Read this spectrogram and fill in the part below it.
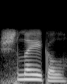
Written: August Wilhelm von Schlegel

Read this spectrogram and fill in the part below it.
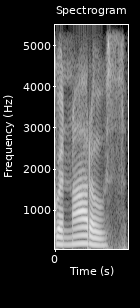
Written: Enrique Granados

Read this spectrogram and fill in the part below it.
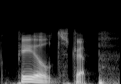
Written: fieldstrip

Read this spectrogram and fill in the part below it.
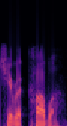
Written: Chiricahua

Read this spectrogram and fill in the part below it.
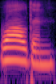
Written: Walden Pond

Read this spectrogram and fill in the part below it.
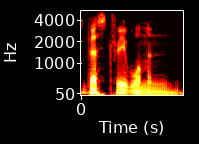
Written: vestrywomen

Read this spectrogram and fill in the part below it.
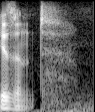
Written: isn't

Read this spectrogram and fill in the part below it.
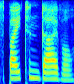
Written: Spuyten Duyvil Creek

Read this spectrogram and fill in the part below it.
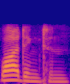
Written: Waddington, Mount

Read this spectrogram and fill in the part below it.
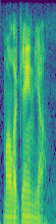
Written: malaguenas

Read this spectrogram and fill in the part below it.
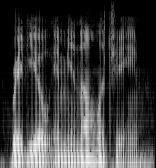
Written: radioimmunological

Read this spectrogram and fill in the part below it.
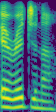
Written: Erigena

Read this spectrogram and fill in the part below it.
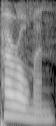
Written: S. J. Perelman

